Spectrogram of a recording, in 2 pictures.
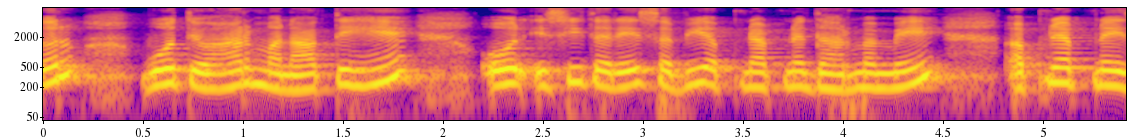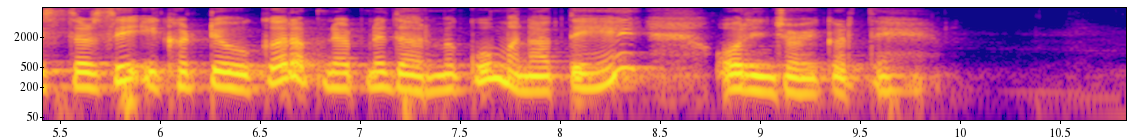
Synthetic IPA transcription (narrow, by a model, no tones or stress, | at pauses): əɾʋot̪eʋɦaɾmɐnaːt̪eɦɛ̃ | ɔːɾʔɪsit̪ɐɾɛsɐbʱiɐpneɐpned̪ʱɐɾmmẽɐ̰pneɐpneɪst̪əɾseʔɪkʰəʈːeɦoːkəɾɐpneɐpned̪ʱɐɾməkomɐnaːt̪eɦɛ̃ɔːɾɛ̃nd͡ʒɔːjkɐɾt̪eɦɛ̃ː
